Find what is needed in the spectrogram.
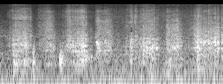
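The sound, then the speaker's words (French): Scissors cut through paper to trim out a footprint shape, making many crisp, evenly spaced snips in a steady rhythm. “Découpez cette empreinte de pas que vous voyez fort distinctement. Voilà, les ciseaux et le papier.”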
